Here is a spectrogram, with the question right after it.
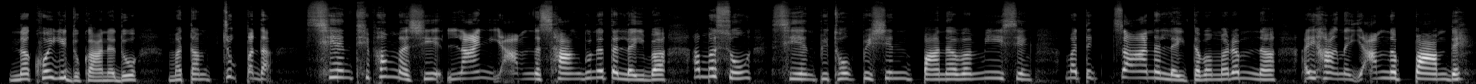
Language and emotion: Manipuri, angry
